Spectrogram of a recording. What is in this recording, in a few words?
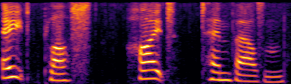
woman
